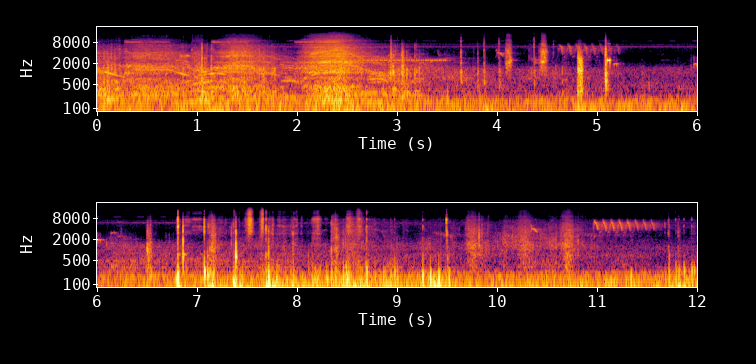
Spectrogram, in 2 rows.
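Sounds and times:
footsteps on pavement: 8.3 - 11.1.

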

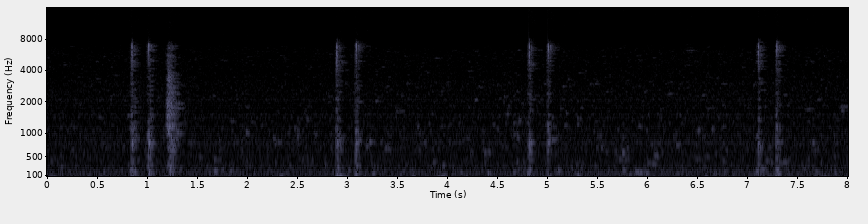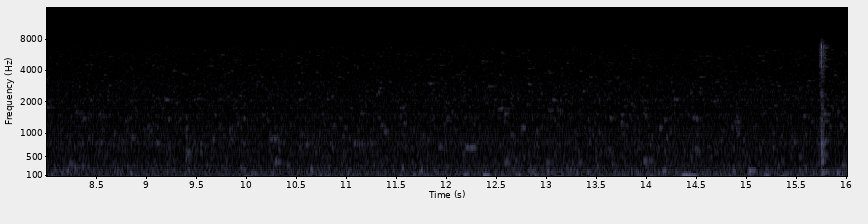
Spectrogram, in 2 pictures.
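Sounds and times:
faint computer mouse clicks: 0.8 - 1.4, 2.8 - 3.2, 4.7 - 5.2, 7.1 - 7.5, 15.7 - 16.0.

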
